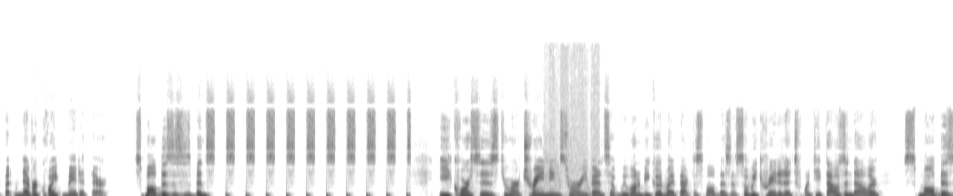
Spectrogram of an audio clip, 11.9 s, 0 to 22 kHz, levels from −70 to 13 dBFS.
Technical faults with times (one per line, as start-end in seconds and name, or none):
2.68-5.13 stutter with silent gaps
6.80-7.49 stuck bit
8.25-11.92 adaptive stream at a lower bitrate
